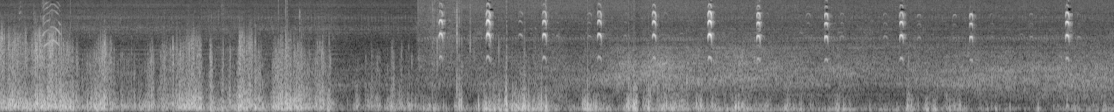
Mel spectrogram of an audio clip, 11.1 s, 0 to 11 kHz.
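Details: From a small prairie dog town in eastern Montana, August 21, 2007: loud low buffeting noise at first, then a run of quick, high, yipping chirps repeated roughly twice per second.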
